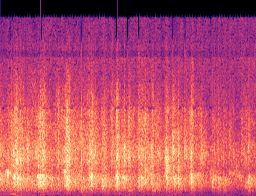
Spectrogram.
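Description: Congregation clapping and applauding during a Sunday church worship service, a dense, steady wash of many hands sustained throughout without pause.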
